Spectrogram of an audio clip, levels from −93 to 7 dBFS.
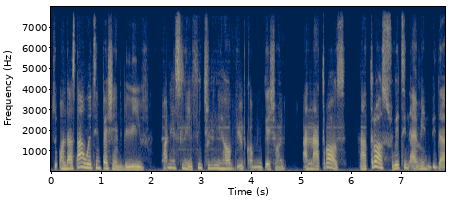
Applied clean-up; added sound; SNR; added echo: neural diffusion model UNIVERSE++.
